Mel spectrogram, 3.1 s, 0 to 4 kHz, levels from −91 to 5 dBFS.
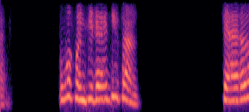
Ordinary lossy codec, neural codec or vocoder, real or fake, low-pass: none; codec, 16 kHz, 1 kbps, FreqCodec, smaller model; fake; 3.6 kHz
